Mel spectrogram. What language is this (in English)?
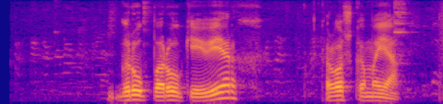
Russian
